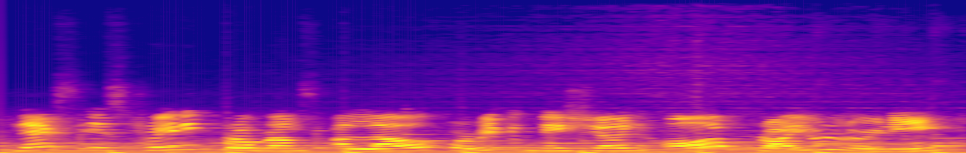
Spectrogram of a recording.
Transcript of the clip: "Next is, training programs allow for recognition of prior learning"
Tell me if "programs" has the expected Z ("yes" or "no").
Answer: no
